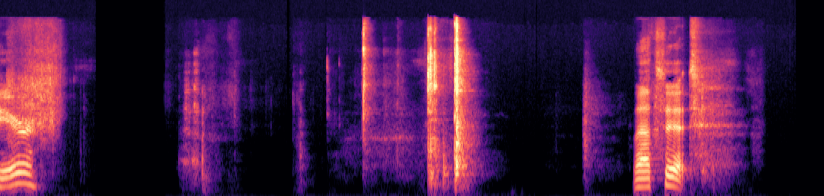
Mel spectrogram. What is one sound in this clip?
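Metal parts clank and knock against each other.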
